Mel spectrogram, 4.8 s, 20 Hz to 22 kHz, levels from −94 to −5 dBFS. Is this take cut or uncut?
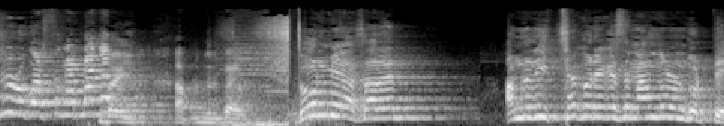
cut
